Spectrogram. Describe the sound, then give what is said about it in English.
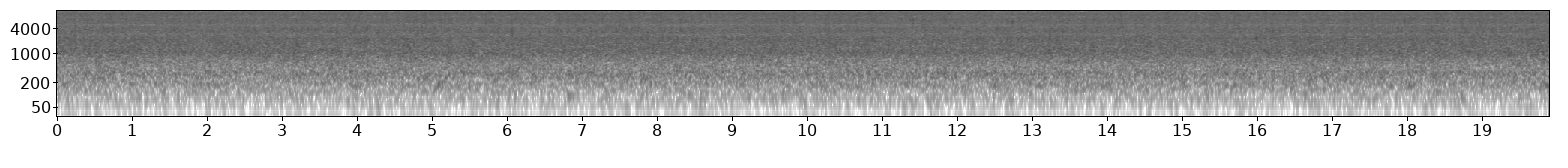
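Steady, dense rush of bubbling, flowing water, like a stream churning continuously without pause; no voices, just the constant fizzing babble of many tiny bubbles. “I mean, even the sound does it because it's so complex, right? That it's like many little bubbles, you know, it's like hundreds of little bubbles.”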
